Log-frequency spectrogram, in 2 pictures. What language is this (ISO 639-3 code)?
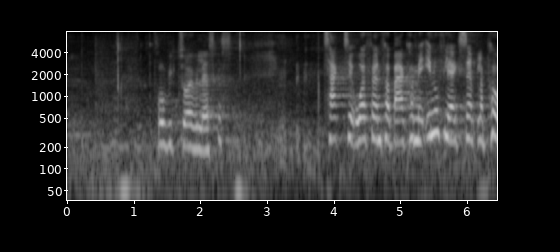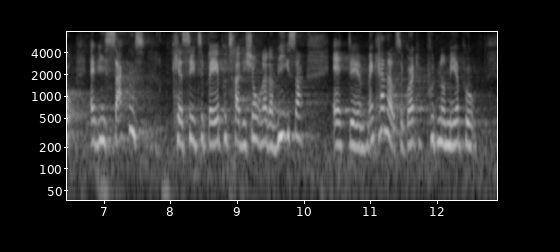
dan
